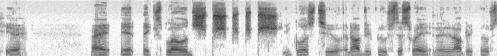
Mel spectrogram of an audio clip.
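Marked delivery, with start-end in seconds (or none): 3.2-4.3 voiceless "psh" explosion noises; repeated hushy blast sounds made by mouth; imitated explosion bursts. Shown as a demonstration.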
